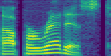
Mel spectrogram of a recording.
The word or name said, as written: operettist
